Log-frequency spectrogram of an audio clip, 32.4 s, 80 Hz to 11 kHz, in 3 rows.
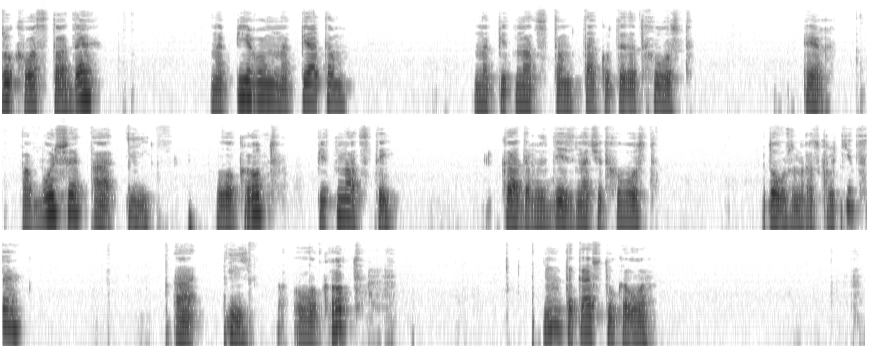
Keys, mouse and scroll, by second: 1.5 click, 3.0 click, 3.7 click, 5.4 click, 9.5 r, 11.8 a, 12.3 i, 18.8 click, 19.7 click, 21.1 r, 23.6 a, 27.2 click, 28.2 space, 32.0 middle click.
